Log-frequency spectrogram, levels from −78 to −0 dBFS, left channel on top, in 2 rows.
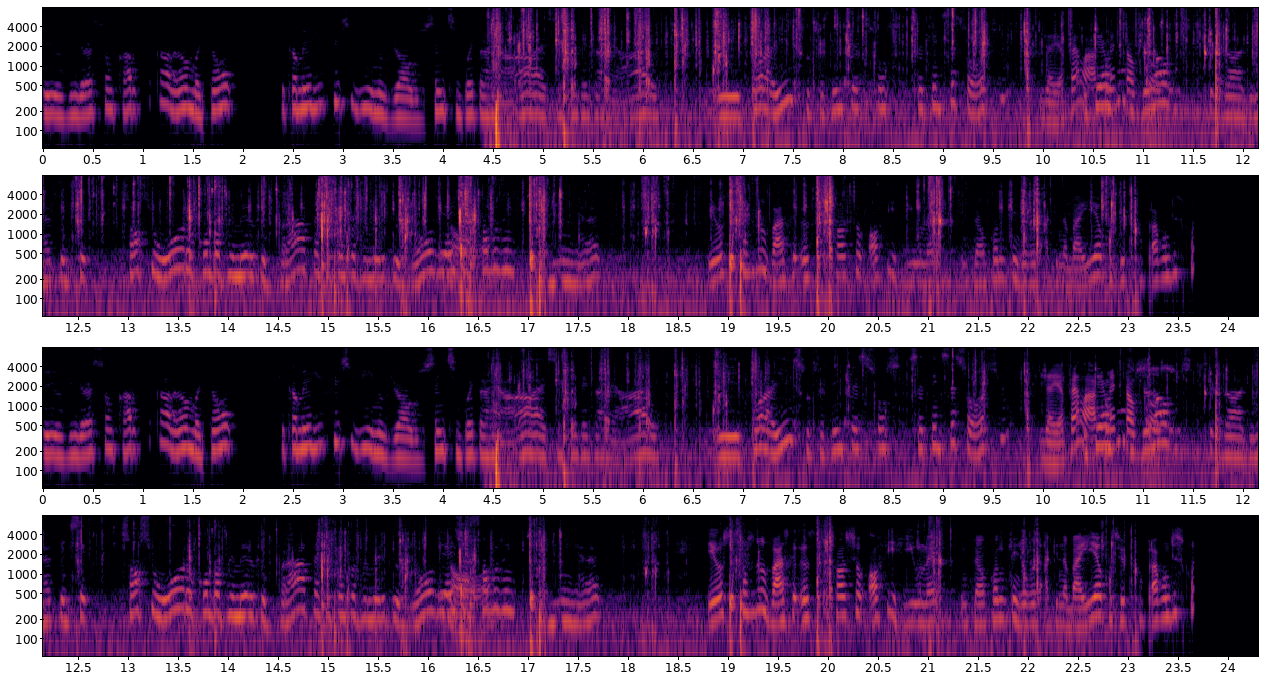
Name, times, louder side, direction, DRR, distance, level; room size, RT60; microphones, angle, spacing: voice 1, 0.0-1.9 2.4-6.2 6.7-9.7 10.5-12.6 12.9-17.8, right 1 dB, 20° right, 0.7 m, -44 dB
sound 1, 4.4-23.1, left 7 dB, 40° left, 0.6 m, -41 dB
voice 2, 10.0-11.3 16.1-16.7 18.5-23.7, right 5 dB, 80° right, 0.6 m, -43 dB
head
